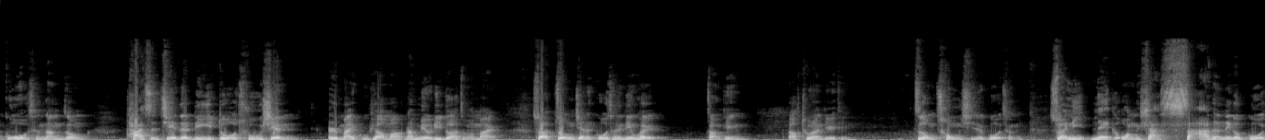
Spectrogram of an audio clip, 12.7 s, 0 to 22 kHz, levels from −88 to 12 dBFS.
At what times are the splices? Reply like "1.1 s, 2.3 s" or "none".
none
